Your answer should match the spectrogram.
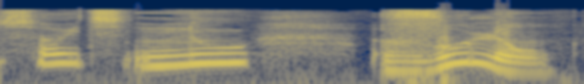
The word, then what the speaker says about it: nous voulons: Okay, so now for nous, first person of the plural, so it's nous voulons. Okay, final S is not pronounced.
